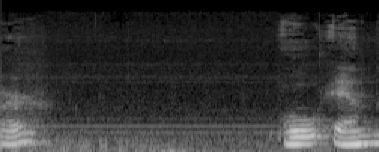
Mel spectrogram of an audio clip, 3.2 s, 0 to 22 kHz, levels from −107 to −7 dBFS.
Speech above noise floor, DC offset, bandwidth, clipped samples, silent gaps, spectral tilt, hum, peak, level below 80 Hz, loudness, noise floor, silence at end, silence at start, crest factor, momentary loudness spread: 30 dB; under 0.1%; 13.5 kHz; under 0.1%; none; -9 dB/octave; none; -22 dBFS; -66 dBFS; -36 LUFS; -64 dBFS; 0 s; 0 s; 16 dB; 15 LU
